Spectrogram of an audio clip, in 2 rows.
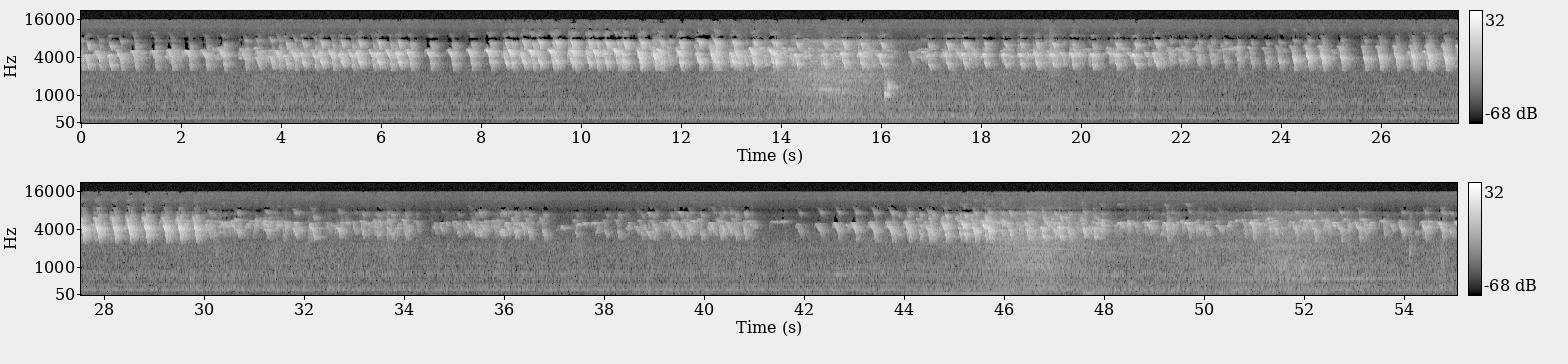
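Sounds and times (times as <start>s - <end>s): bird chirping rapidly: 0.0s - 55.0s.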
